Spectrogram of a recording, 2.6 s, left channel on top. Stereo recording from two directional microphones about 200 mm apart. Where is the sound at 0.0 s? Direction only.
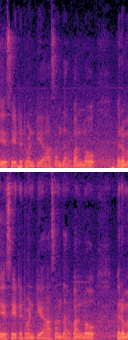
35° right (ahead or behind).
